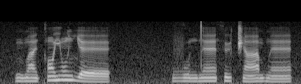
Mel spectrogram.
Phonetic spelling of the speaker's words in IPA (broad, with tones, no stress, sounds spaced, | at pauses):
m b ã˨ ɪ̯ k ɔ̃˦ j ũː˦ ʎ ɛː˨ | v u˨ n d ɛ̃ː˧ θ y˧ t͡ʃ ãː˨˦ b ɛ̃˧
